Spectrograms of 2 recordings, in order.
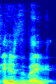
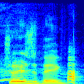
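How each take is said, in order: First: It is said in his normal voice. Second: It is said in a put-on comic voice.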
